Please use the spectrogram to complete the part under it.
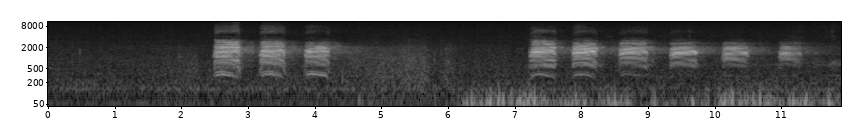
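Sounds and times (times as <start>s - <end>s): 
bird giving harsh hoarse caws: 2.4s - 5.5s, 7.2s - 11.7s.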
